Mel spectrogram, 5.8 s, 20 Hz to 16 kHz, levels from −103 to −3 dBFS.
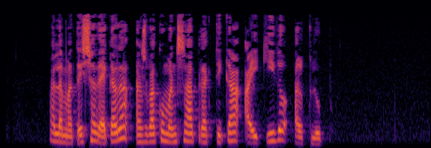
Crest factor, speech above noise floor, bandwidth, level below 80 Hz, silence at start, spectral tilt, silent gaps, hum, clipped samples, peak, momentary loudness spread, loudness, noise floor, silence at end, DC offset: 20 dB; 47 dB; 11.5 kHz; under -90 dBFS; 0.65 s; -2 dB/octave; none; none; under 0.1%; -18 dBFS; 11 LU; -37 LUFS; -84 dBFS; 1.45 s; under 0.1%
